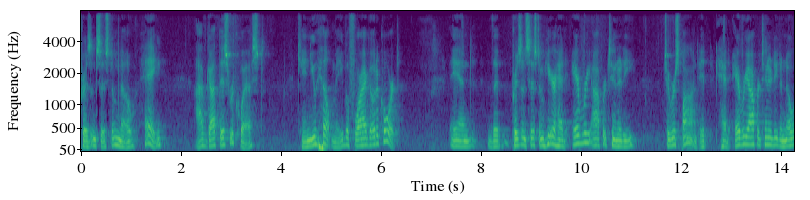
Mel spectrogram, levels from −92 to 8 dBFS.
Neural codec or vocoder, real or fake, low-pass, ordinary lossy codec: none; real; 7.2 kHz; AAC, 48 kbps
